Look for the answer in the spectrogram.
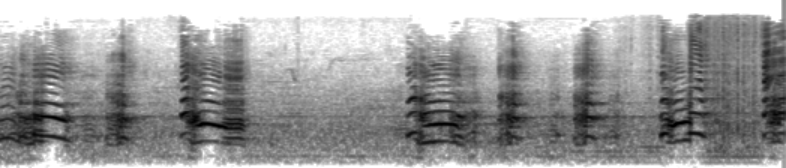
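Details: Feuding geese in an aggressive fight give loud, raucous honks in clustered bursts, each call harsh and wavering, repeated irregularly about every second or so with brief quieter pauses.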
